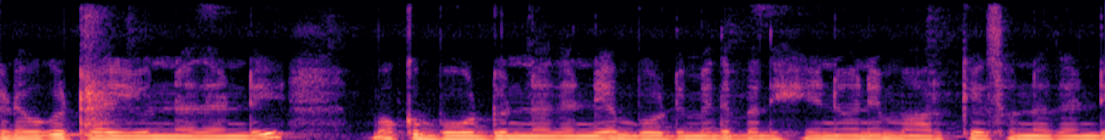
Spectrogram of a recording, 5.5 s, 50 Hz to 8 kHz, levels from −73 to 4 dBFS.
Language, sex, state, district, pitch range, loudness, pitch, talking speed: Telugu, female, Andhra Pradesh, Krishna, 170-180 Hz, -14 LUFS, 175 Hz, 185 wpm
